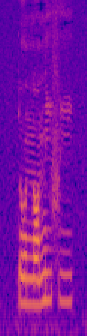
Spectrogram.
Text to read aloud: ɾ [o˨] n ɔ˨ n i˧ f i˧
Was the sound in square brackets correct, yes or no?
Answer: yes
